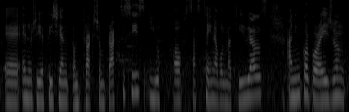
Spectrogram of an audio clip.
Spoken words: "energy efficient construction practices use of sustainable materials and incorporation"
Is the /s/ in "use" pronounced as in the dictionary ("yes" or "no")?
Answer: no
